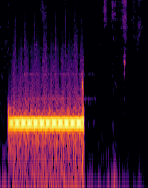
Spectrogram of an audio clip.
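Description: Steady telephone dial tone heard when calling someone back after reaching voicemail. The loud, unbroken hum lasts about a second and a half, then cuts off abruptly, leaving only a few faint soft noises.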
